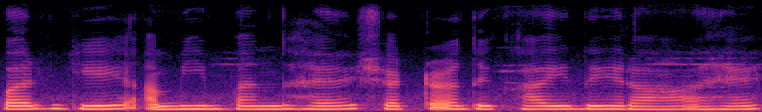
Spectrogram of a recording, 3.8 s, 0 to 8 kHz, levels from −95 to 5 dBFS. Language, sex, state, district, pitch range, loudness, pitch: Hindi, female, Bihar, Supaul, 220-230 Hz, -16 LUFS, 225 Hz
